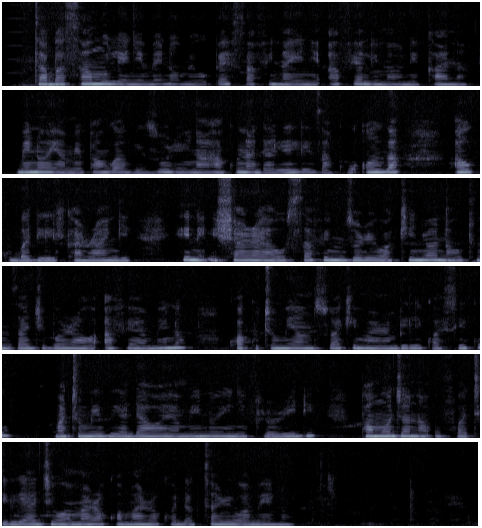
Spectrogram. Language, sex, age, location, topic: Swahili, female, 18-24, Nairobi, health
